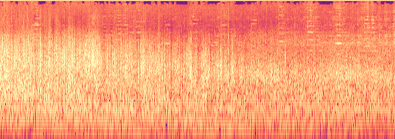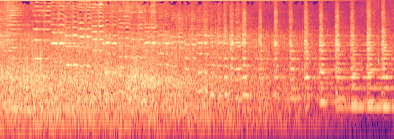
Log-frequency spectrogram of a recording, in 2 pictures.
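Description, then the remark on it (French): A loud, sustained rumbling roar from the explosion of the first French atomic bomb, in an original recording from the French national defence, a dense wall of low, rushing noise that churns steadily before thinning slightly toward the end, with no voices. “Ici la Défense nationale, voici en toute première mondiale, puisque c'est le document original que nous vous faisons entendre, le bruit de l'explosion de la première bombe atomique française.”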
